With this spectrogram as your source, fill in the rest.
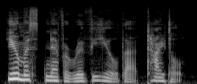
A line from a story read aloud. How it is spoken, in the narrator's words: Rafaela put in quickly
